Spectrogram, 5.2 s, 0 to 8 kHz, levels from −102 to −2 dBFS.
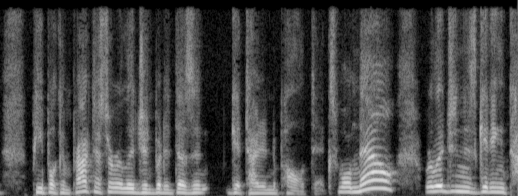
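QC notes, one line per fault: Throughout: clock drift between sender and receiver. The far end's clock is running slow, something like four percent behind the receiver, so the jitter buffer keeps draining faster than it refills. The receiver has to keep padding the audio out to stay in step, and you hear that as small, unevenly spaced timing hiccups spread over the whole clip rather than one obvious glitch. The G.722 path underneath, with nothing above 8 kHz, fits a 64 kbps call.
0.28 to 4.85 s: repeated timing corrections. Across this stretch the receiver keeps stretching short pieces to cover the slow sender, all in the same direction, effectively playing the speech at 96% speed. Each edit is tiny, but together they add roughly a fifth of a second. If anything, it comes across as a faintly unsteady, slightly dragging tempo with the odd soft stutter, irregularly spaced because each correction only kicks in when the buffer runs low.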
